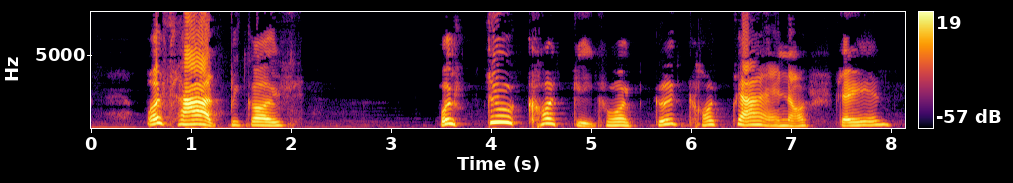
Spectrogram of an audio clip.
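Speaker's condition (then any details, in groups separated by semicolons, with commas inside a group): Cerebral palsy; born in Greece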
